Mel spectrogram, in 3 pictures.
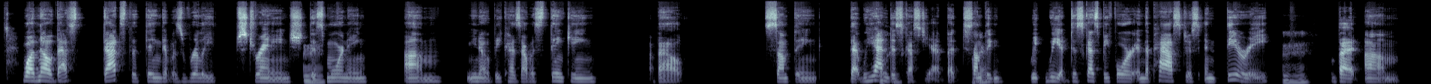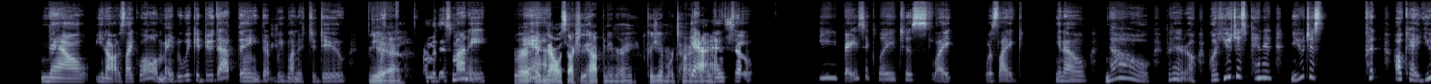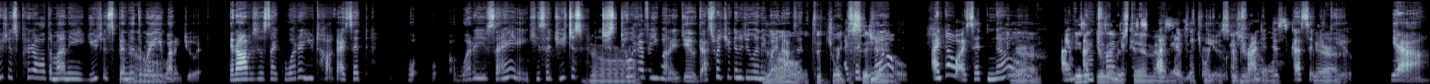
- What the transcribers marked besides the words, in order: other background noise; unintelligible speech; sniff
- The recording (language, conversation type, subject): English, advice, How can I set boundaries without feeling guilty?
